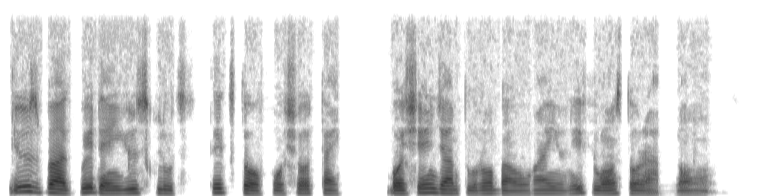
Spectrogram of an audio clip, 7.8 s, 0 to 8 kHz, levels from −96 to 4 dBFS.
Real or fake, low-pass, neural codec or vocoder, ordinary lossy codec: real; 7.2 kHz; none; none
